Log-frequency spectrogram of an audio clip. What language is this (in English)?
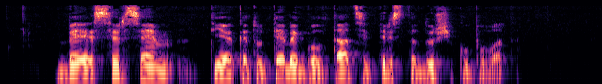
Bulgarian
